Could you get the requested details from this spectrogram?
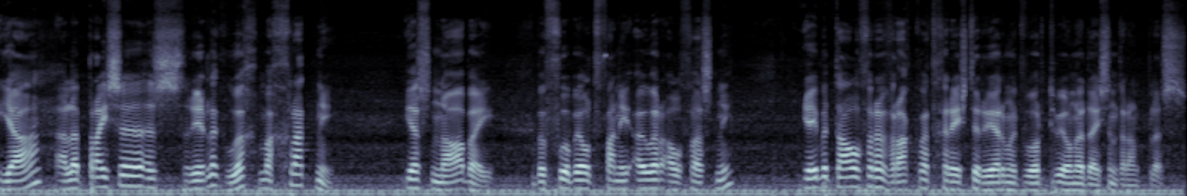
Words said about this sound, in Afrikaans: Maar hoe is die werkverrigting want hier agter klink hierdie engine ek meen my kar sou lankal gevrek het as ek nie hierdie petrol ingetrap het.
